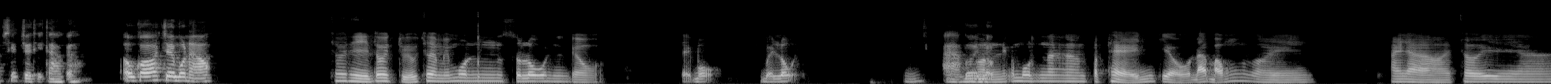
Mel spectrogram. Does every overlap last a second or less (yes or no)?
yes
